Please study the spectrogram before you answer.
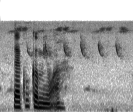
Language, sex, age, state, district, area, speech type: Santali, female, 30-45, West Bengal, Birbhum, rural, spontaneous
